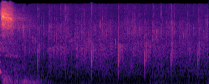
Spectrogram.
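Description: Faint, scattered clapping from an audience, a few separate claps at a time, just after a woman's voice over the PA breaks off at the very start.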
